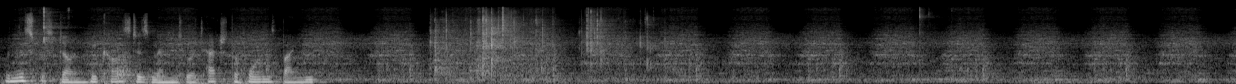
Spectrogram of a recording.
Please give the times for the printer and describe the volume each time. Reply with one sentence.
The printer can be heard from 0.0 to 12.3 s, at a steady volume.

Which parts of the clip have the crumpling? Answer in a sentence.
You can hear the crumpling from 4.5 to 6.7 s.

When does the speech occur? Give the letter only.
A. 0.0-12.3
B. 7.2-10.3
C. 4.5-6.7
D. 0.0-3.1
D.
